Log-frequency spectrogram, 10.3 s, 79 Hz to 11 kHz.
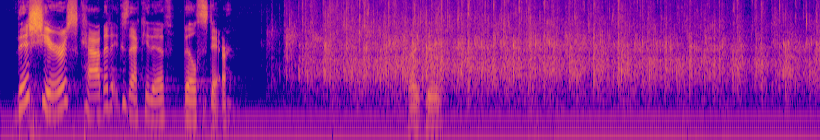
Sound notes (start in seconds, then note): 3.3 audience applauding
